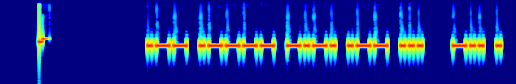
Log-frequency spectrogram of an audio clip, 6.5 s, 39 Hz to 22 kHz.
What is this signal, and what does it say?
Morse code, heard as a keyed tone, about 21 wpm, 700 Hz. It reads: W1CWS DE
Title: USA Callsign DE Callsign - 5 Characters - 22wpm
